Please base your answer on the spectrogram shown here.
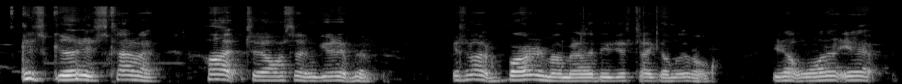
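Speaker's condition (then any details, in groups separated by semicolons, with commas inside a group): Cerebral palsy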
